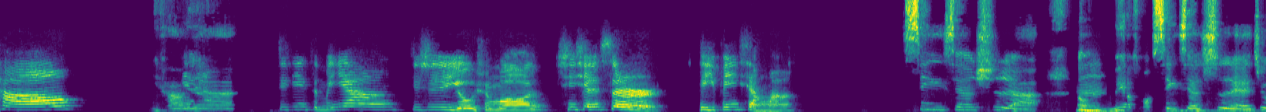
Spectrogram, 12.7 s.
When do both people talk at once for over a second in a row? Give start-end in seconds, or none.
none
